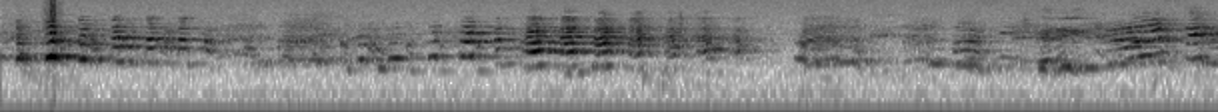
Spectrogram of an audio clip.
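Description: Several girls laughing and giggling in repeated bursts, with a sharp knock just after the start.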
